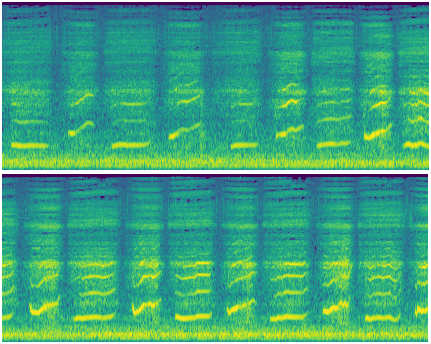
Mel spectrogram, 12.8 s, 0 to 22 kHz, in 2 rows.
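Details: 2-year-old girl with croup at rest in bed after hospitalization, on prescribed inhalers, with barking cough, distressed breathing and chest retractions: high-pitched inspiratory stridor at about 42 breaths a minute.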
